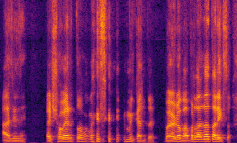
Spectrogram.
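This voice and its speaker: A man teaching a class trades joking anecdotes in a chatty manner, with frequent restarts and an Argentine Spanish accent. He talks fairly quickly in a mid-range, slightly mellow voice.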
